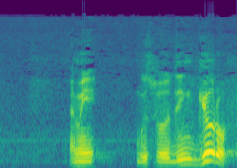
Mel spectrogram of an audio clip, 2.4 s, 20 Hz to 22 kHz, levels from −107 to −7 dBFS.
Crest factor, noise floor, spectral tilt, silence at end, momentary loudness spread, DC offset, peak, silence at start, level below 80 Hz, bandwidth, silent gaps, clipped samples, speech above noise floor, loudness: 16 dB; -48 dBFS; -6.5 dB/octave; 0.05 s; 15 LU; under 0.1%; 0 dBFS; 0.7 s; -58 dBFS; 12.5 kHz; none; under 0.1%; 35 dB; -15 LUFS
